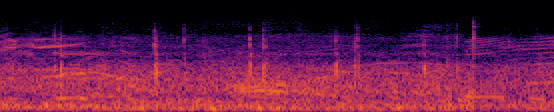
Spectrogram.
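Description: Distant voices calling and shouting across a youth football pitch, with the general outdoor noise of the match.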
